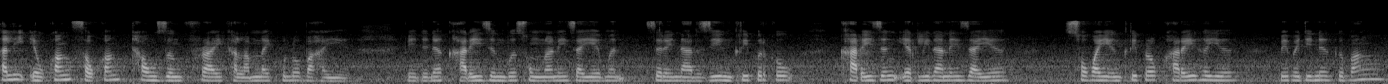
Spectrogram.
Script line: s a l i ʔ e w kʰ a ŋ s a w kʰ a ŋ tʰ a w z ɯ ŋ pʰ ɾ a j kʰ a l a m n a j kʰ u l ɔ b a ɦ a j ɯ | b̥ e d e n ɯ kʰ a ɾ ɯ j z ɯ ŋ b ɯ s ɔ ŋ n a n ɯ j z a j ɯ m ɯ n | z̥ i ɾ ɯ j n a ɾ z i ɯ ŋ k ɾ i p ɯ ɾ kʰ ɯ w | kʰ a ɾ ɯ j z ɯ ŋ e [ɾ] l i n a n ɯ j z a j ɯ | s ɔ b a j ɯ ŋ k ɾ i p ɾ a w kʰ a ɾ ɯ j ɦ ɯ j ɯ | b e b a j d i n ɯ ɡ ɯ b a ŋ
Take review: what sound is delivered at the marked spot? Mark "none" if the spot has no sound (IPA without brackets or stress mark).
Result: ɾ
